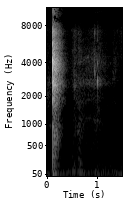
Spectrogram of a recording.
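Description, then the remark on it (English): A single sharp hand clap from a young girl playing rings out, bright and fairly loud, then fades quickly into a faint, hissy tail. No one speaks. “Sorry, playing with my daughter. She likes to clap.”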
